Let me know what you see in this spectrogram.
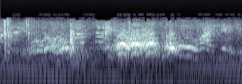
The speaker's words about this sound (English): But that dog, he don't seem to come to me. Luke, tell your mutt to quiet down. Quiet. Now, boy, quiet now. Come on in, Missouri. He won't get you. He's chained.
